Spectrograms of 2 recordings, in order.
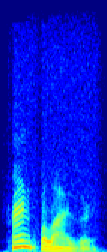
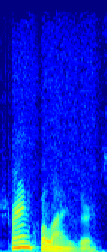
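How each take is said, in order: The two takes are said the same way.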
